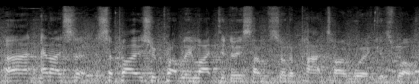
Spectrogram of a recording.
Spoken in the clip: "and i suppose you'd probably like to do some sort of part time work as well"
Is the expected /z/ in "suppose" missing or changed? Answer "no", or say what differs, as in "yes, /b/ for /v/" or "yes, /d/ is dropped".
no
